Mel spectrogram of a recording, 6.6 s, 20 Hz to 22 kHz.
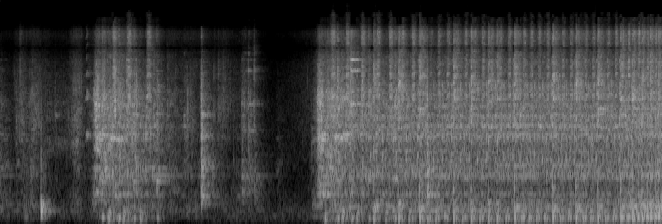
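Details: Troy-Bilt 6.75 HP tiller, model 21A-644H063, started with starting fluid: a rough, busy engine with an uneven metallic knocking rattle from the rear. Cause: an overlong guard bolt striking a moving part.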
